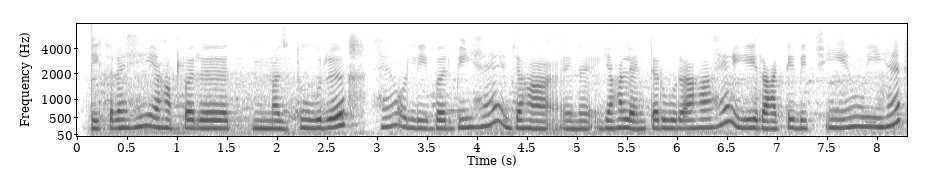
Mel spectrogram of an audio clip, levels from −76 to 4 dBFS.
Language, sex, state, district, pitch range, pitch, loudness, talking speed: Hindi, female, Jharkhand, Jamtara, 215-245 Hz, 225 Hz, -29 LUFS, 175 wpm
